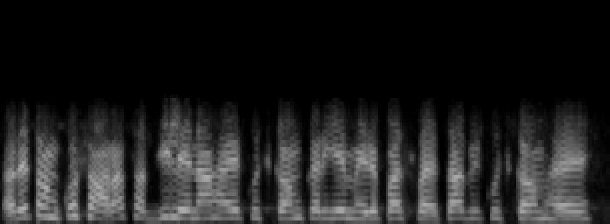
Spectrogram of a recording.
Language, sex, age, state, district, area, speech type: Hindi, female, 45-60, Uttar Pradesh, Mirzapur, rural, conversation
